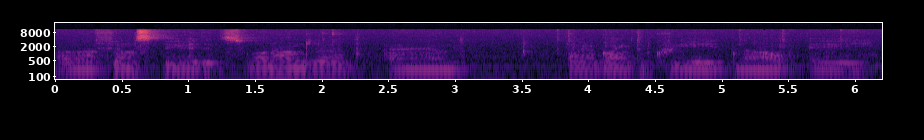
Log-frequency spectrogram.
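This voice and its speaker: With a non-native accent, a man speaks at a very slow pace in a fairly low pitch, with audible room echo and noticeable background noise. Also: ordinary pitch variation. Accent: foreign. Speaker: 3D visualization artist. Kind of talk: tutorial. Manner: halting, many fillers.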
